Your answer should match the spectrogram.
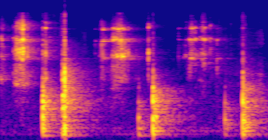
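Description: Metal coins used as sewing pattern weights clinking against each other as they are taken from a stack and set down on a paper pattern: a quick series of sharp metallic clinks with a brief ring.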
